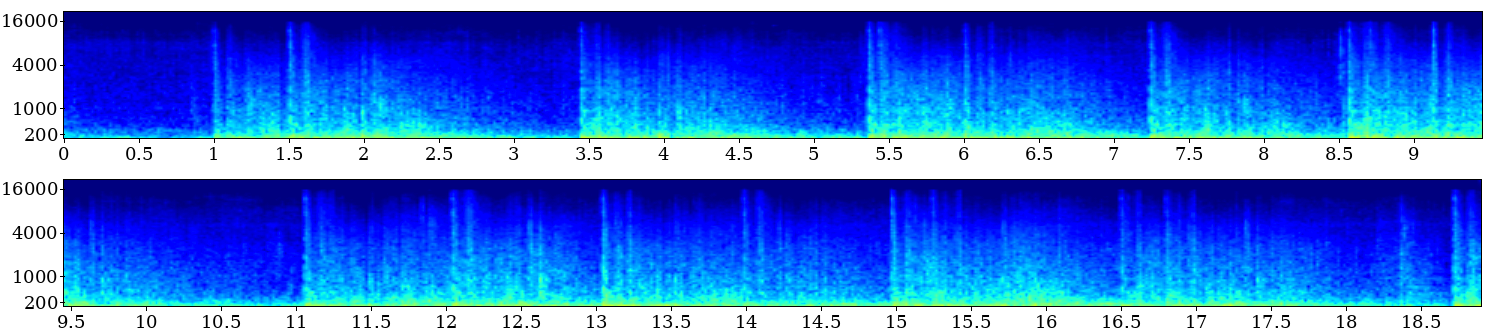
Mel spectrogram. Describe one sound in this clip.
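Shells explode against an airship with deep blasts.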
